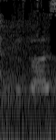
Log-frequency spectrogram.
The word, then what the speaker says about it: La Paz: You as a kid, like, going back to you as a kid in La Paz, like, did I say that right? – Yeah. – La Paz, like, is, you know, your dad was already a racer, so you were already into motorcycles and that kind of stuff.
